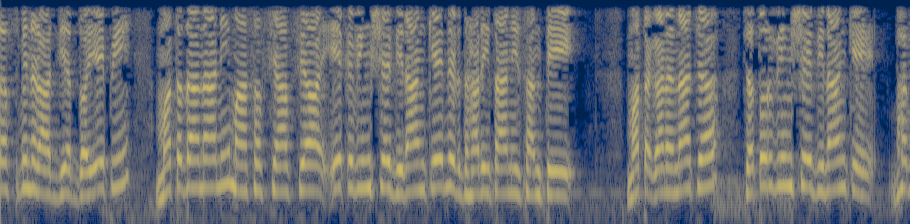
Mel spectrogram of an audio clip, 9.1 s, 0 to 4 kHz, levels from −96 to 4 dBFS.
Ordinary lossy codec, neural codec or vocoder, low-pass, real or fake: none; none; 3.6 kHz; real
